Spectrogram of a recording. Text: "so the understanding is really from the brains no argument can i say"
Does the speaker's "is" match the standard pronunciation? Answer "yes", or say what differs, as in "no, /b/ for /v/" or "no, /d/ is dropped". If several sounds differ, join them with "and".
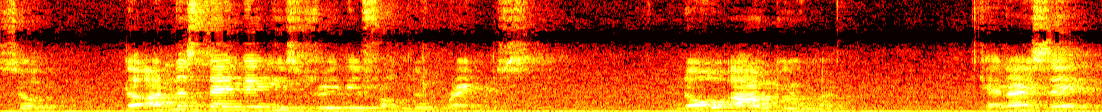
no, /s/ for /z/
